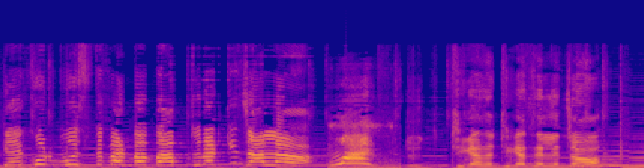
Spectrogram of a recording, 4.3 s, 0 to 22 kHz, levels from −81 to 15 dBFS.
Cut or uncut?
uncut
